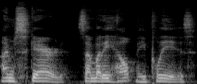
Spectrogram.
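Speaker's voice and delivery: ordinary delivery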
